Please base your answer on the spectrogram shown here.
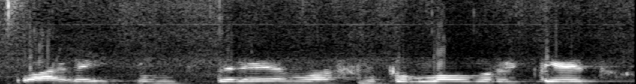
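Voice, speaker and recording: A woman's voice: fairly high pitch, completely flat delivery, racing, a little mellow, slight background noise. A woman from Egypt calling in on a phone line to ask for advice, speaking hesitantly with many fillers. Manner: hesitant, fills gaps with "aah". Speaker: caller. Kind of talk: phone call-in question.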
